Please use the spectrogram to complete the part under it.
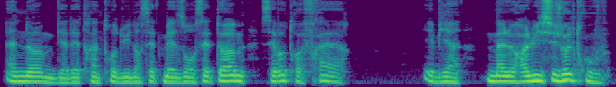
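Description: A burly, jealous husband in a storybook reading, bellowing threats in a raised, husky voice, as the narrator acts him out. His tone is dark and his delivery loud and forceful. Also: medium pitch, a little fast, close to an everyday voice. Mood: furious. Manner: shouting threats.

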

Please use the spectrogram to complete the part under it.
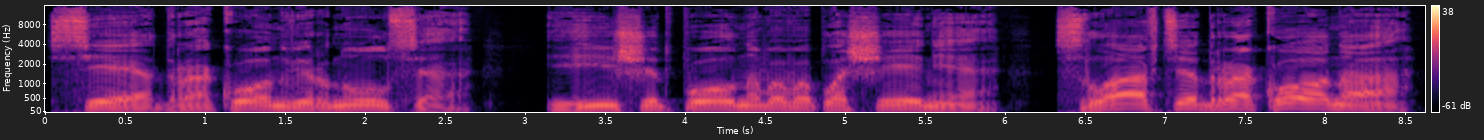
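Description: A man voicing an ancient, wrathful ghost dragon in an audiobook, speaking slowly and solemnly. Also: medium pitch, animated, no echo, studio quality, pitched above the performer's own voice. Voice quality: slow, heavy, solemn delivery.

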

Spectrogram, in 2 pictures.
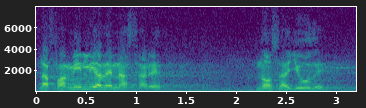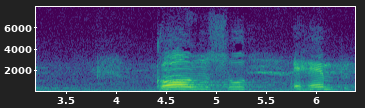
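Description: A man preaching a sermon to families, emphatic and dramatic, with big swings from loud to soft. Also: a little high, extremely slow, in a large hall, muffled recording, slight background noise.

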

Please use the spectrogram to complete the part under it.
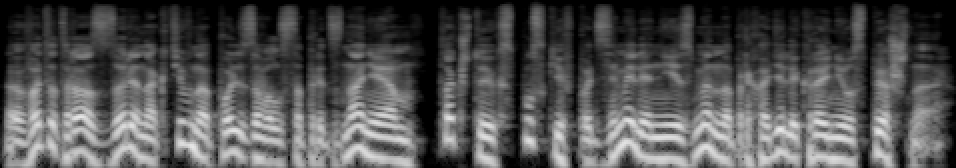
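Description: A man reads a novel aloud in a steady, even narrating manner. His voice sits at a middle pitch. The recording is dry and close, with no room echo. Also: quick pace. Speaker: audiobook narrator. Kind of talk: scripted audiobook narration.

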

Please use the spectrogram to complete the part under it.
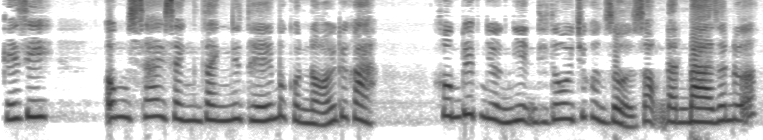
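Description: A feisty young woman snaps back with indignant sass in a storybook tale, read by a woman narrator. The voice is high and close, with a dry sound. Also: fairly quick, no room sound, lightly acted. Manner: sassy, indignant. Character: feisty young female student, hot-tempered.

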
